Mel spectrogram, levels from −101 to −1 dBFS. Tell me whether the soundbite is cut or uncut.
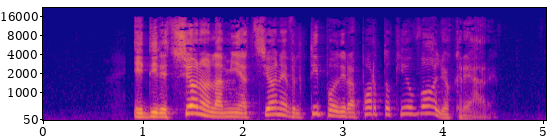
cut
